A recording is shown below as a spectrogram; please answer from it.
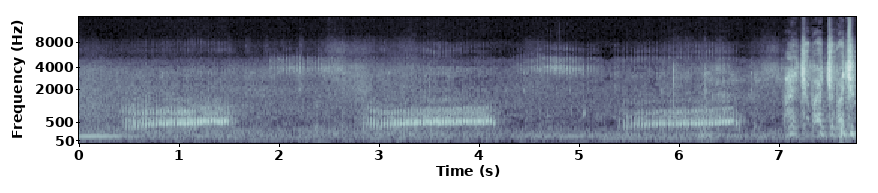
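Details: Orange domestic cat purring, a habit it shows while eating, sleeping and playing: three rumbling, throbbing purr bouts of roughly a second each, separated by short pauses, with a burst of human voice and handling noise at the end.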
